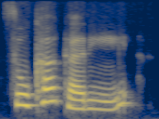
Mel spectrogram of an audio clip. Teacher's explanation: In Sukhakari, we have first Kha, which is Mahaprana. Then we have Alpaprana in Kari.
